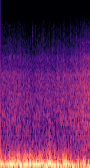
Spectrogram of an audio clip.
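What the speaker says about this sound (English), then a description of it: "it's really pouring now" Heavy March rain pours down with snow lying nearby, a steady, loud, close wash of noise with a deep wind rumble running underneath throughout.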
